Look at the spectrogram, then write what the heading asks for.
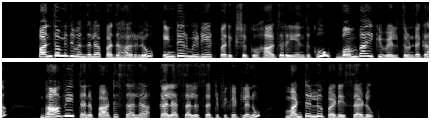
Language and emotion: Telugu, neutral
